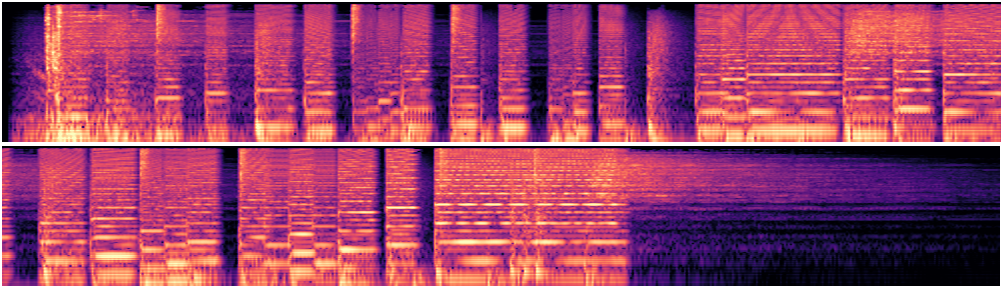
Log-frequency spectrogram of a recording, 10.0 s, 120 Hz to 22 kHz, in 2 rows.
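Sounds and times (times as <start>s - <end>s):
win music: 0.2s - 8.2s.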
